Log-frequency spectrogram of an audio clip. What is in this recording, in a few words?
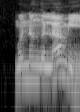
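"menenggelami", Malay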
